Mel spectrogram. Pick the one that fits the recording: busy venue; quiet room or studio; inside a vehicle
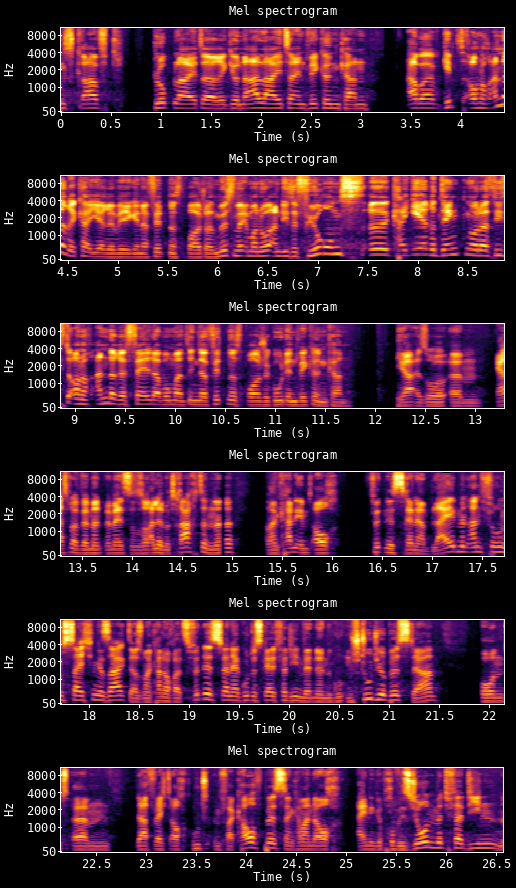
busy venue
